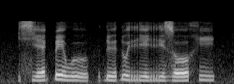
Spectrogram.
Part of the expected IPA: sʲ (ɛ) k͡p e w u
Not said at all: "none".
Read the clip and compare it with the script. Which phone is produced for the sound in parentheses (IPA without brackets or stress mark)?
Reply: ɛ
